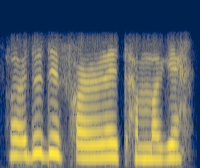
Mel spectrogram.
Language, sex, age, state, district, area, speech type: Manipuri, female, 30-45, Manipur, Chandel, rural, conversation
